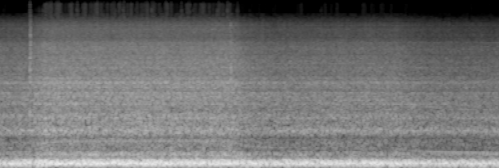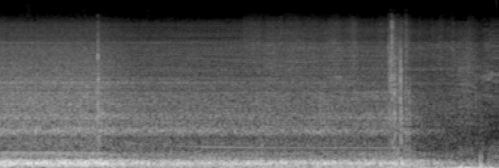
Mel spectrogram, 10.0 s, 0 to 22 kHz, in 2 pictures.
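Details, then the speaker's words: 1997 Jeep Wrangler blower motor after a new resistor and new harness plug, stepped from lowest to higher fan settings: a steady hum and air rush at each speed with no rattle or squeal; normal blower operation, fan switch fixed. "so I've got it on the lowest setting already I don't know if you can hear that lowest next to lowest medium and now"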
